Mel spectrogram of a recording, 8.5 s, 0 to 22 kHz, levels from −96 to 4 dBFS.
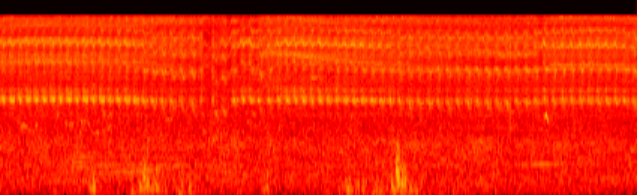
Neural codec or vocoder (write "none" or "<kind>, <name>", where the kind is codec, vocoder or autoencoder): none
